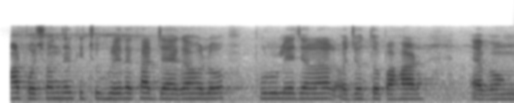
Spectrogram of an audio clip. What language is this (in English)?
Bangla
